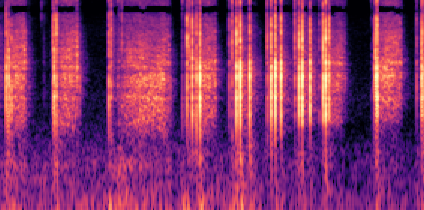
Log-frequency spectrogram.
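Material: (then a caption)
Laminated cardboard. Long acrylic nails scratch and rub rapidly across a thin, flat laminated cardboard flash card printed with sunflowers, resting on a woven cloth. Longer, sustained rubbing strokes give way to a quick series of short, crisp scratches, all bright and dry with almost no low end and no ring after each stroke.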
